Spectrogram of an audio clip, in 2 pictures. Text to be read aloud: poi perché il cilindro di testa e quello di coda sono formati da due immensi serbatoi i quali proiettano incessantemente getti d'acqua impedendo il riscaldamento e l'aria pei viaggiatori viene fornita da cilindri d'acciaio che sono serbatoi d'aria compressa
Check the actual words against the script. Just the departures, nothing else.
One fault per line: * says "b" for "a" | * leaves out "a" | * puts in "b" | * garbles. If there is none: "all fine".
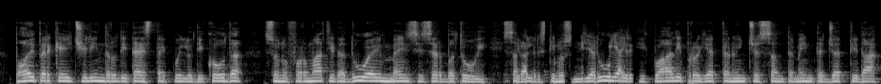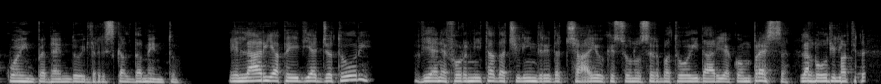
* garbles
* garbles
